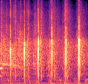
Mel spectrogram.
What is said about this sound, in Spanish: Hola a toda la gente que está del otro lado también y que está aquí presente en el bar Min E. Bienvenido. Fuerte el aplauso para toda esta gente que ha venido.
